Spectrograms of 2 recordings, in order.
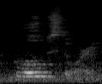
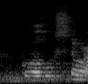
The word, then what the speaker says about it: Glogestore: check out globe store that's not globe store it's glow store i'll spell it g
